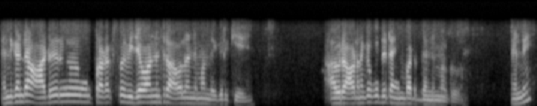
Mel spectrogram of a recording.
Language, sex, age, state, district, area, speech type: Telugu, male, 18-30, Andhra Pradesh, West Godavari, rural, conversation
